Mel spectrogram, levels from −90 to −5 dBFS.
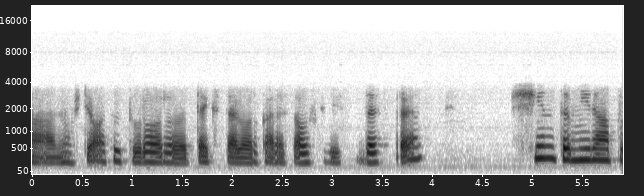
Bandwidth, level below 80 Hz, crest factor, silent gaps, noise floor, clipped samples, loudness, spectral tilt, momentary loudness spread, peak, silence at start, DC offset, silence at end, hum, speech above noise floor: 8.4 kHz; -72 dBFS; 20 dB; none; -59 dBFS; under 0.1%; -23 LUFS; -7.5 dB/octave; 8 LU; -4 dBFS; 0 s; under 0.1%; 0 s; none; 37 dB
